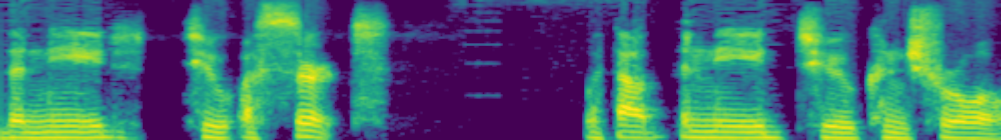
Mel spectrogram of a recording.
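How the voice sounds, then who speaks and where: A man at medium pitch, somewhat breathy and monotone, with flat intonation, a very slow pace and long, frequent pauses, in a dry, close sound with no echo. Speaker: hypnosis regression client. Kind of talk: hypnosis regression session, channeled spiritual teaching. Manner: slow, measured, pausing, channeling a wise being.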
